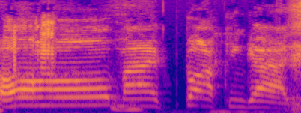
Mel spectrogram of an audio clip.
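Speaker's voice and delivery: high, drawn-out oh my God; stunned recognition; real astonished recognition. Real, not acted. Reacting to the story prompt.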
